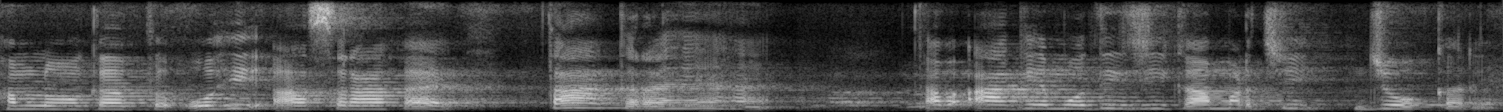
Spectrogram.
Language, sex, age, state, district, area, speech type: Hindi, female, 45-60, Bihar, Samastipur, rural, spontaneous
